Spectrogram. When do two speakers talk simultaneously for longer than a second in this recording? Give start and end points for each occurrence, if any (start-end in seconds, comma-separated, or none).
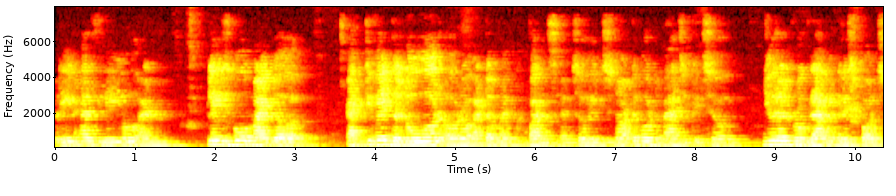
none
